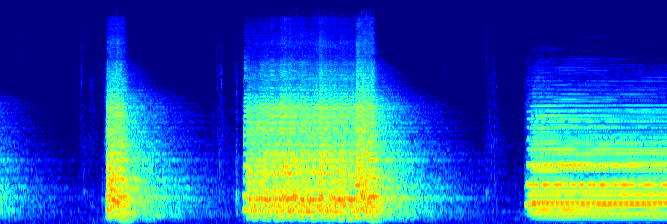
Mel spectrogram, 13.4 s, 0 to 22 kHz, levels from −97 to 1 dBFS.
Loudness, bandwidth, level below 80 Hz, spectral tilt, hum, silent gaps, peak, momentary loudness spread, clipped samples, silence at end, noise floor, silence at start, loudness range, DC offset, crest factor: -25 LUFS; 12.5 kHz; -68 dBFS; -6 dB/octave; none; none; -10 dBFS; 17 LU; under 0.1%; 0 s; -74 dBFS; 2.1 s; 8 LU; under 0.1%; 18 dB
